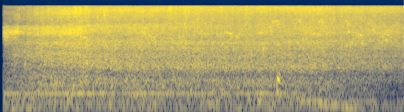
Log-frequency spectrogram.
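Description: Aeration tank of a wastewater treatment unit: steady churning, bubbling water over a low steady machine hum from the blower or pump driving the air.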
